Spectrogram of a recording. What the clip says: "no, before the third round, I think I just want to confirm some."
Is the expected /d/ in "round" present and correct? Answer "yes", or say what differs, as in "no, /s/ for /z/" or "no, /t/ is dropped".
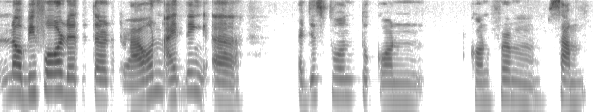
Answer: no, /d/ is dropped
